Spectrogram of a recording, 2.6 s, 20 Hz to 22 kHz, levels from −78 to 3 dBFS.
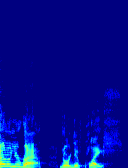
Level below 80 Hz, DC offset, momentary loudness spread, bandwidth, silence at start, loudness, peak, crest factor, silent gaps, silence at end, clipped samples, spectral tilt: -78 dBFS; under 0.1%; 12 LU; 14.5 kHz; 0 s; -34 LUFS; -14 dBFS; 20 dB; none; 0.5 s; under 0.1%; -5.5 dB/octave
